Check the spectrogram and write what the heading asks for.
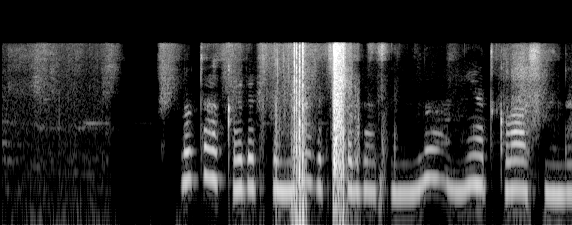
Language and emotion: Russian, sad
